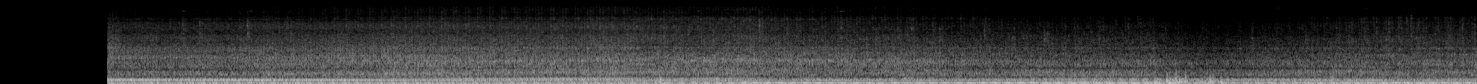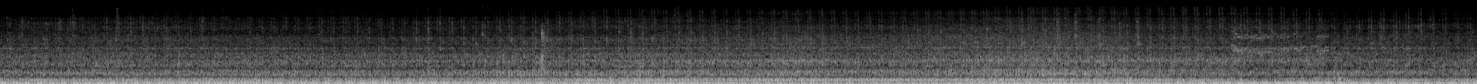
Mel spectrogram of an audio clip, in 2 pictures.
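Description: The eight-cylinder International diesel engine of a 1977 International 1750 dump truck runs steadily at low revs while the truck drives slowly. The sound begins about a second in, and there is a brief thump about twelve seconds in.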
